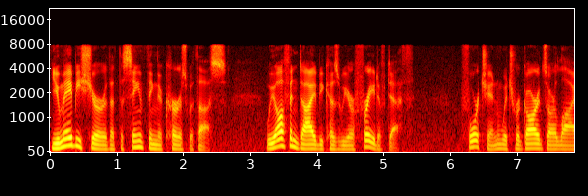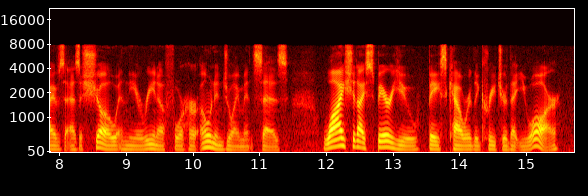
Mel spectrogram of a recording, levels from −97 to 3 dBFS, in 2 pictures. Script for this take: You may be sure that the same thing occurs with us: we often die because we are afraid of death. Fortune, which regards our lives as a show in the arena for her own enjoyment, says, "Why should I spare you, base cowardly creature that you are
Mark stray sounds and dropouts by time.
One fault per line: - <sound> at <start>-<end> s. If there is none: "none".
none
